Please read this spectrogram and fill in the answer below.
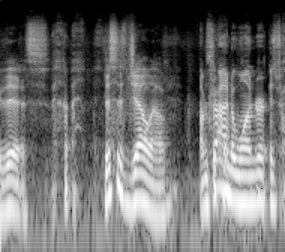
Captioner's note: Rhett laughing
